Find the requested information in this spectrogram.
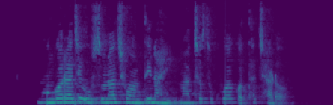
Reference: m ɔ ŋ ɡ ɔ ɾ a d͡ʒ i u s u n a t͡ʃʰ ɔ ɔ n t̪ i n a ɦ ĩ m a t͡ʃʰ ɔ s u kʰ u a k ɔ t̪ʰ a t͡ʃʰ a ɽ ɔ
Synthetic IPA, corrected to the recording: m ɔ ŋ ɡ ɔ ɾ a d͡ʒ e u s u n a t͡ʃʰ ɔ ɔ n t̪ i n a ɦ ĩ m a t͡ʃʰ ɔ s u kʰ u a k ɔ t̪ʰ a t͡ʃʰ a ɽ ɔ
